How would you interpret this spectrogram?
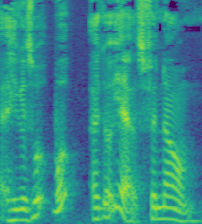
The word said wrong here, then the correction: Noom: He goes, I don't think that's how you say it. I think it's called Noom. I was like, don't tell me that. He said, because my mom does it, and it's called Noom. It's not Gnome. Because Gnome is a garden gnome.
